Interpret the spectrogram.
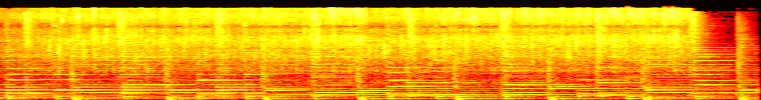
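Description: Stir-fried kimchi and mushrooms sizzling in a hot wok, with background music; the sizzling cuts off near the end.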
